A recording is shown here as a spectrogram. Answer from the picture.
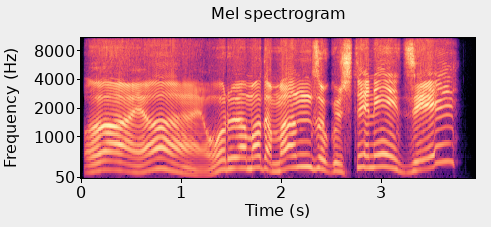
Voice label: Vox Victory, jp; kingsraid

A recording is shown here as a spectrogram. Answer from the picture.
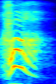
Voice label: Vox Attack; kingsraid

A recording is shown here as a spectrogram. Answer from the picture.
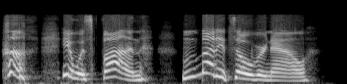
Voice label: Vox Victory, en; Naila; kingsraid; voices heroes en

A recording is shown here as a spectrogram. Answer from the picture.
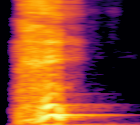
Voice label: Vox, kr; heroes; Dakaris; kingsraid

